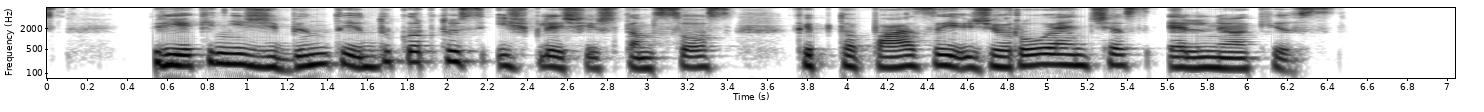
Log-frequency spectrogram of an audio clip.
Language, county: Lithuanian, Panevėžys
